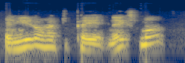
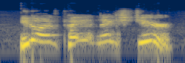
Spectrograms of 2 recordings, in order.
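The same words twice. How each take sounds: First: Said in the usual way. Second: "don't" pitched much higher, quick, insistent; stress on don't. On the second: Shown as a demonstration. Pitching prospects, "don't" jumps high and fast.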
